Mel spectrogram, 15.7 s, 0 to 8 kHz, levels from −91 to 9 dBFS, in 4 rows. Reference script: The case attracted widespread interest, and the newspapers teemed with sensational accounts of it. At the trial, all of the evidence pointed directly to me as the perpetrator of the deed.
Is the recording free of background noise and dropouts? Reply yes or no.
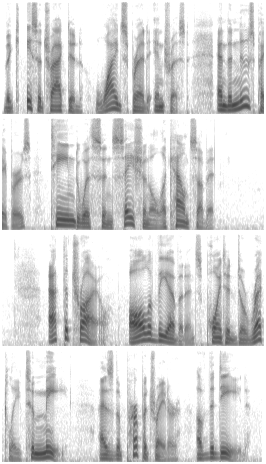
no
